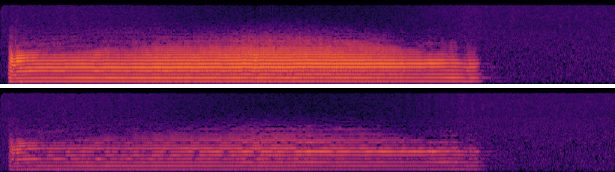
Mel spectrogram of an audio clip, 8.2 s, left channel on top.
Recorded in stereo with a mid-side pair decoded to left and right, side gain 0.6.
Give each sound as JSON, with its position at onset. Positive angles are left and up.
{"t": 0.1, "sound": "a trumpet", "azimuth_deg": 55, "distance_m": 1.2}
